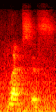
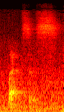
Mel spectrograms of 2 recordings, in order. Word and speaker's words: Lexis: everyday spoken english and we would not pronounce lexis as if it were lexus although our colleague takes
